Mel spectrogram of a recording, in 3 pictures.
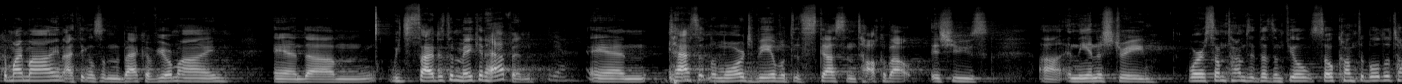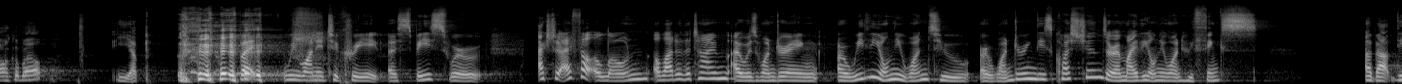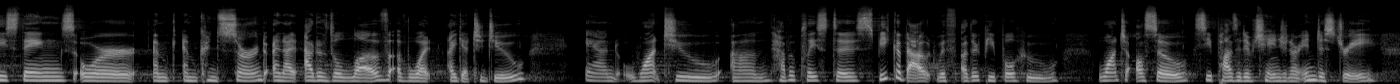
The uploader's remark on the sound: Live from the National Orchestral Institute. First show on the road in front of a live audience! Gildenhorn stage at The Clarice at the University of Maryland.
